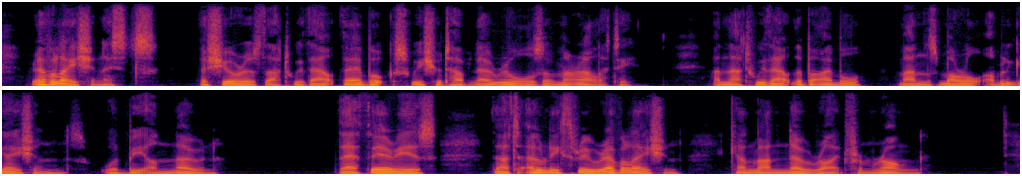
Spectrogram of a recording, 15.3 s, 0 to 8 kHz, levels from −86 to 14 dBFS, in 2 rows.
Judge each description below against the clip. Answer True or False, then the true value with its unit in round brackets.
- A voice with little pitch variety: True (2.2 semitones)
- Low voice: True (120 Hz)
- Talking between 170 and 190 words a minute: False (150 wpm)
